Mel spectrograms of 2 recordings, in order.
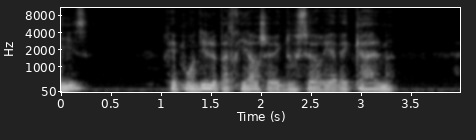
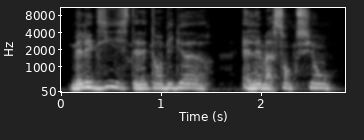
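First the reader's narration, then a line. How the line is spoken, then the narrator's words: Exclaimed. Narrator (French): s'écria Arcadius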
